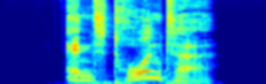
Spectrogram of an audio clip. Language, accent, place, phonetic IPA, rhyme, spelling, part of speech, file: German, Germany, Berlin, [ɛntˈtʁoːntə], -oːntə, entthronte, adjective / verb, De-entthronte.ogg
- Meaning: inflection of entthronen: 1. first/third-person singular preterite 2. first/third-person singular subjunctive II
